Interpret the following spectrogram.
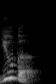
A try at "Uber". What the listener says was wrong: You're adding a Y. Say underwear.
